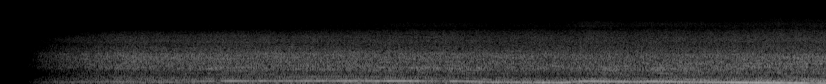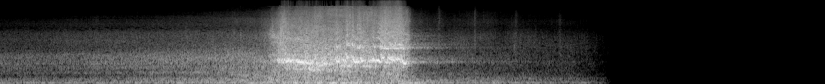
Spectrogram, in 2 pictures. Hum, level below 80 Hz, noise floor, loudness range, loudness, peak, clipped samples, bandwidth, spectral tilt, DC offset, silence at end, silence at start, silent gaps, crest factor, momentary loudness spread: none; -32 dBFS; -52 dBFS; 25 LU; -5 LUFS; 0 dBFS; 0.9%; over 20 kHz; -1.5 dB/octave; under 0.1%; 3.7 s; 7.65 s; none; 14 dB; 30 LU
